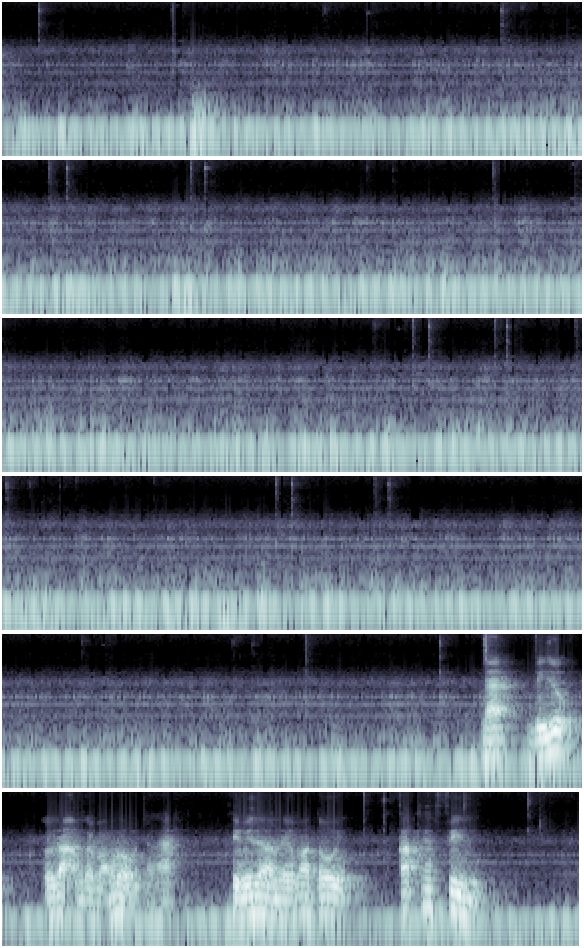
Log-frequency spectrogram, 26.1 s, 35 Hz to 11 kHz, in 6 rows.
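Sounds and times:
low electrical hum: 0.0 - 26.0
computer mouse clicks: 0.2 - 0.4, 1.2 - 1.4, 2.4 - 2.9, 3.7 - 4.0, 4.6 - 5.0, 5.7 - 6.0, 8.0 - 8.8, 11.4 - 13.6, 15.1 - 16.1, 18.0 - 18.3, 19.1 - 19.8, 20.6 - 20.8, 24.4 - 25.9.

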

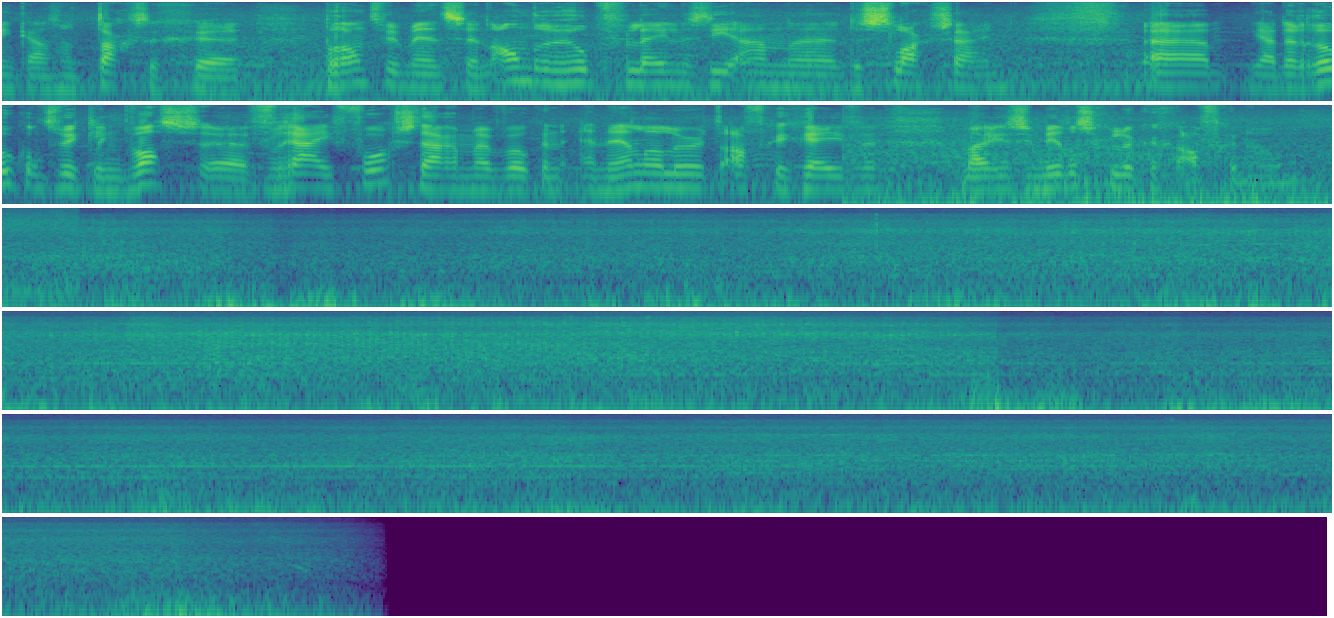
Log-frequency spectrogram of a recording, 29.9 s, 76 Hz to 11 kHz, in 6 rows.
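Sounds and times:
faint steady hums: 0.0 - 26.1
low drone of engines: 0.0 - 26.4
wind rumbling on microphone: 0.8 - 4.0, 8.1 - 26.4.

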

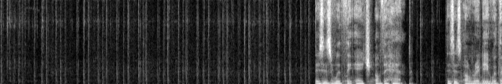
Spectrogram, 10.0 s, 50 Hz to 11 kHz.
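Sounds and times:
speed bag rapid tapping: 0.0 - 7.2, 7.8 - 10.0.

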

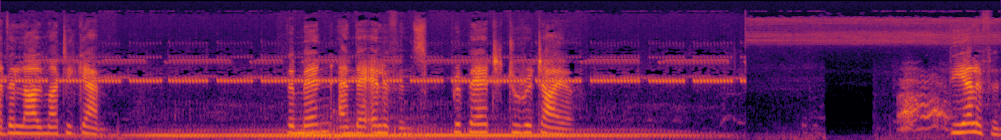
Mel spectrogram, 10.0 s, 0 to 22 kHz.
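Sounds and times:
high insect chirping: 0.0 - 7.5
low steady hum: 0.0 - 10.0.

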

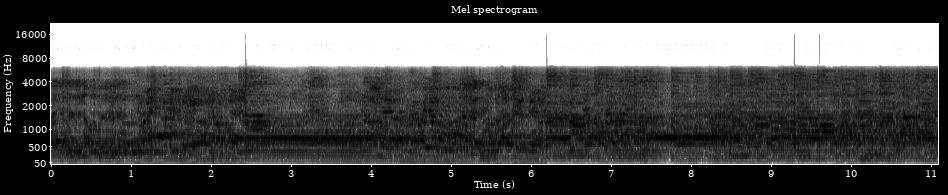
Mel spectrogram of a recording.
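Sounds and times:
acoustic guitar strumming: 0.2 - 11.0.

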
